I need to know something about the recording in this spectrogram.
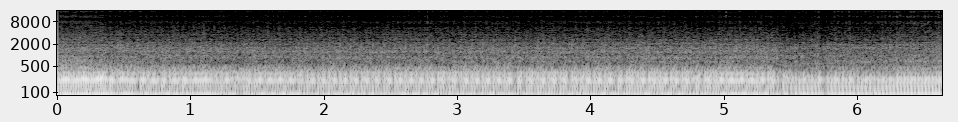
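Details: Suzuki Hayabusa with a built motor and aggressive cams, on a road test after cleaning its clogged fuel filter; before, it only reached about 7–8,000 rpm. Deep engine drone pulls smoothly under road and wind noise without stumbling, revving out toward 11,000. Healthy full-rev acceleration.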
